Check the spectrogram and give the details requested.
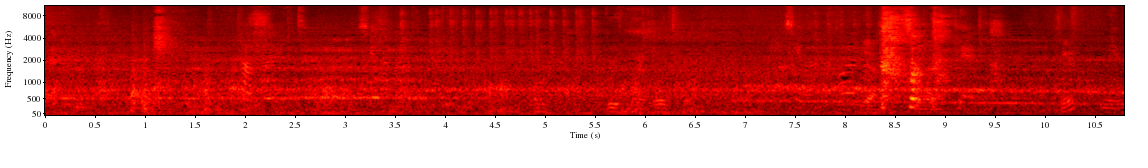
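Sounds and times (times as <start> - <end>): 
commuter train rumbling along the tracks: 0.0 - 10.7
speech: 0.8 - 1.4, 5.6 - 6.7, 8.2 - 9.1.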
